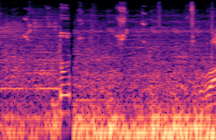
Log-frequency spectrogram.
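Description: Live basketball game sound: a ball bouncing on a hardwood court against steady arena crowd noise. The sound breaks off abruptly just under a second in and comes back with a louder low crowd rumble.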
